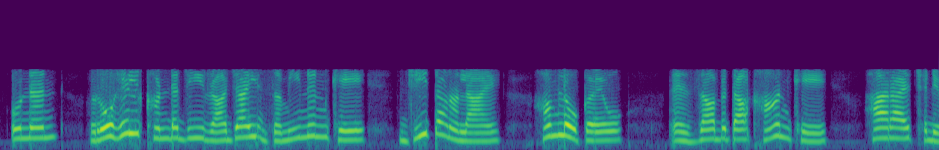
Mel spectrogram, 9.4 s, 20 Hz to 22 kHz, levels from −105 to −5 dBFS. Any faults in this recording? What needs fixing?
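Packets went missing on the network path four times, and the Speex decoder, running lightly at about 15 kbps, covered each gap with VoIP packet loss concealment, extrapolating from its last pitch and filter state while lowering the gain. The sound is stretched into a fading buzzy tone or coloured noise at 2.55 to 2.69 s, 4.35 to 4.47 s and 5.93 to 6.01 s, each fitting one lost 20 ms frame, and at 7.43 to 7.50 s, where about 40 ms went missing, which points to two consecutive frames. Because each decoded frame builds on the previous one, the weakened, distorted quality lingers beyond the missing 20 or 40 ms. To prevent it, reduce loss on the link and enable forward error correction or a jitter buffer deep enough to absorb late packets.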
